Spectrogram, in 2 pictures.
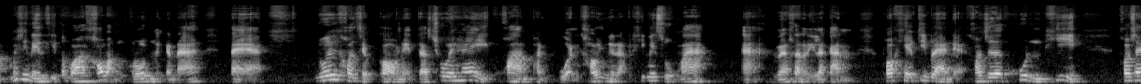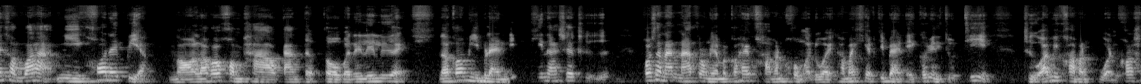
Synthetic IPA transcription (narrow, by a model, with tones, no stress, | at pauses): ma˥˩jʰt͡ɕa˥˩n˧˥˦t̪ʰiː˨˩t̪ɔ˥˩bɔ˨˩wa˥˩kʰa˦˥wa˩˦ŋklo˦˥t̪̚m˩˦nka˧nːa˦˥ | t̪ɛː˨˩ | du˥˩əjkʰɔ˧nse˨˩˦p̚kɔː˧ŋ̚ni˧˩ət͡ɕa˨˩t͡ɕʰu˥˩əjɦa˥˩jkʰwaː˧mpʰa˨˩˦npʰu˨˩˦ənkʰa˦˥wjnɛ˧a˧da˨˩pt̪ʰiː˥˩ma˥˩jsuː˨˩˦ŋmaː˥˩k̚ | ʔa̰ː˨˩lɛ˧˦˥sa˧naː˨˩˦niː˦˥la˦˥ka˧npʰɔ˦˥kʰeː˦˥p̚t͡ɕiː˧˥blɛː˧nːḭ˧˩ɐkʰa˦˥wt͡ɕa˨˩ɯː˥˩kʰu˥˩nt̪ʰiː˥˩ | kʰa˦˥wt͡ɕʰa˦˥jkʰa˧mwaː˥˩miː˧kʰɔː˥˩daː˥˩jpli˨˩ək̚nɔ˦˥lɛː˦˥wkɔː˥˩kʰɔ˧mpʰaː˧wkaː˧nt̪ɤː˨˩p̚t̪oː˧pa˧jɾa˥˩jɾɯ˥˩˨jlɾɯ˥˩əjlɛː˦˥wkɔː˥˩miː˧blɛː˧ndi˥˩t̪ʰiː˥˩naː˥˩t͡ɕʰɯ˥˩ət̪ʰɯ̰ː˩˦ | pʰɔ˦˥t͡ɕʰa˧na˦˥nːa˦˥t̪ɾo˧ŋni˦˥ɐma˧kɔː˥˩ɦa˥˩jkʰwaː˧mːa˥˩nkʰo˧ŋka˧˩ndu˥˩əjt̪ʰa˧mɦa˥˩jkʰe˦˥p̚t͡ɕiː˧˩bɛː˧nʔeː˧ŋkɔ˥˩u˨na˦˥jt͡ɕu˨˩t̪ʰːiː˥˩ | t̪ʰɯː˩˦waː˥˩miː˧kwaː˧mʰa˨˩˦npʰu˨˩˦ənkʰɔ˥˩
